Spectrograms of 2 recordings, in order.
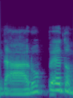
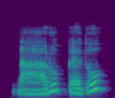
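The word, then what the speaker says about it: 나룻배: 그래서 사이시옷을 받쳐서 표시를 하다 보니 기존에 나던 발음인 여기 나루 빼도 맞지만 새롭게 사이시옷이 첨가되고 난 발음인 나루 빼도 표준 발음으로 인정이 되는 겁니다.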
